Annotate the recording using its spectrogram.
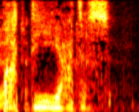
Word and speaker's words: Batiatis: Batiatis. Batiatis. That's how many syllables it is.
